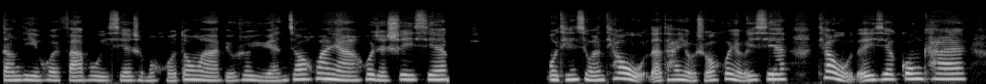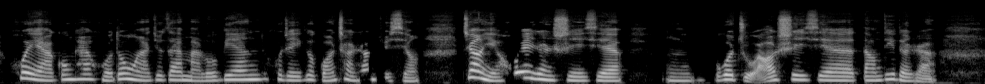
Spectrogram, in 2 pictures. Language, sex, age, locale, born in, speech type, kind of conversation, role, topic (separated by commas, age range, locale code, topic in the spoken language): Chinese, female, 30-34, zh-CN, China, conversation, advice, user, 我刚到新城市，结交朋友很困难并且有社交焦虑，该怎么办？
